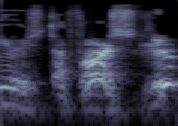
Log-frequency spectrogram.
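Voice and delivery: high, creaky puppet voice. Retelling watching The Empire Strikes Back, quoting Yoda in a Yoda voice. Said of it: "And there's Yoda going".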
